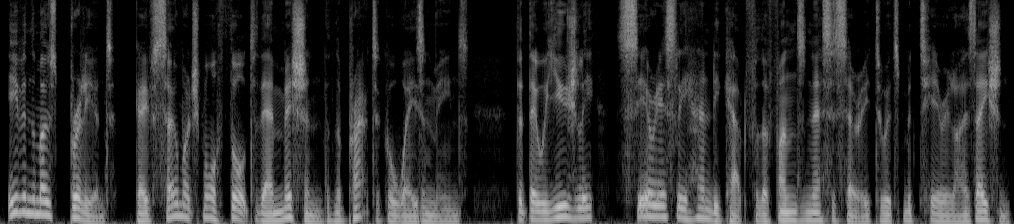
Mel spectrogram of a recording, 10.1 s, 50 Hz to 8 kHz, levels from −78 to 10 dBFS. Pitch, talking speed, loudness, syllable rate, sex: 110 Hz, 185 wpm, -20 LUFS, 5.7 syllables/s, male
